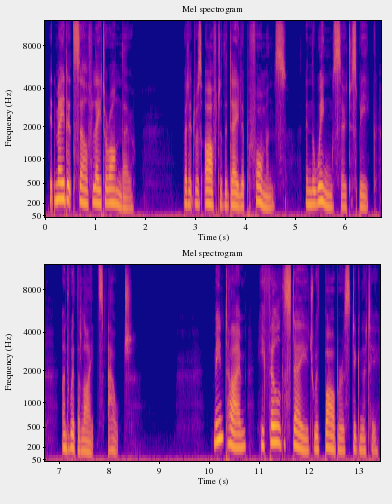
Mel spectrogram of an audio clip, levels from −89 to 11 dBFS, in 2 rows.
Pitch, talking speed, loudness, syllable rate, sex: 185 Hz, 140 wpm, -19 LUFS, 4.9 syllables/s, female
